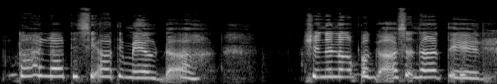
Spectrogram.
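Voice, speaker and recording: Young filipina daughter in radio drama, really high voice, distressed, dry close sound. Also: female voice, a little slow, gravelly, a bit bright, no room sound, exaggerated voice. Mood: tearful, hopeful. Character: distressed young daughter left homeless by disaster.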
